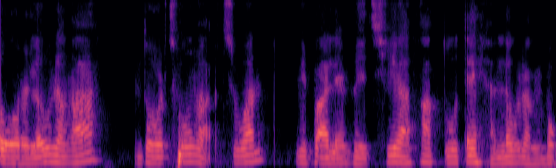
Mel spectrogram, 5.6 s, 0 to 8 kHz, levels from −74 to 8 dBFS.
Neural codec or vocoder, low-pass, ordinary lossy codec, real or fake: codec, 16 kHz, 2 kbps, FreqCodec, smaller model; none; none; fake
